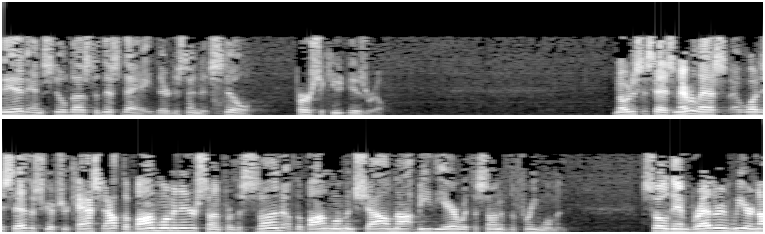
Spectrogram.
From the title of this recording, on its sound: Ketha Heights Baptist Church ~ Live Broadcast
